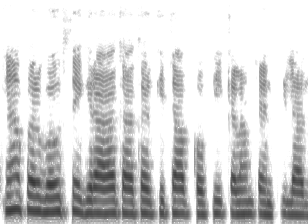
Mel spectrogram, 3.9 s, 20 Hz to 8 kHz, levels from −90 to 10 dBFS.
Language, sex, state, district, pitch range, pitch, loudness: Hindi, male, Bihar, Supaul, 160-180 Hz, 165 Hz, -19 LUFS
